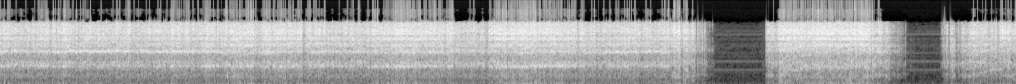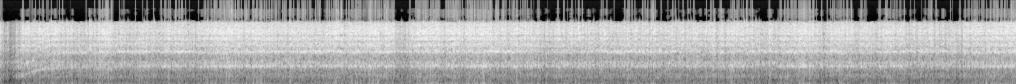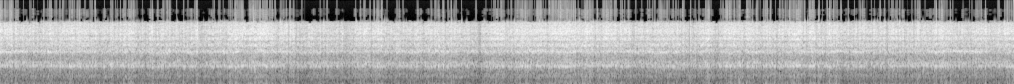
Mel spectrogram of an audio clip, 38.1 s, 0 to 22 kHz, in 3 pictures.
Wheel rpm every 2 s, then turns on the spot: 230, 230, 230, 210, 90, 90, 170, 230, 230, 230, 230, 230, 230, 230, 230, 230, 230, 230, 230.
10-12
